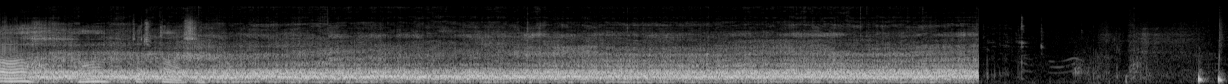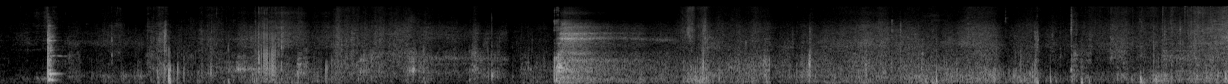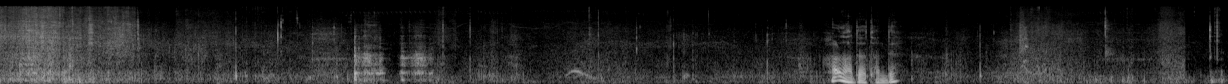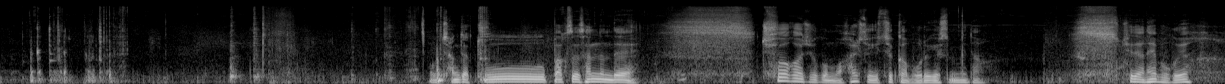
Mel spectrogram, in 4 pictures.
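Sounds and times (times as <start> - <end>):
gas torch burning: 0.0 - 9.8, 17.8 - 32.8
wood fire crackling: 0.0 - 12.0, 13.2 - 28.1, 28.8 - 43.8
tent rustling: 13.2 - 17.8, 19.1 - 27.6, 34.0 - 36.4
footsteps crunching on snow: 13.7 - 17.6.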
